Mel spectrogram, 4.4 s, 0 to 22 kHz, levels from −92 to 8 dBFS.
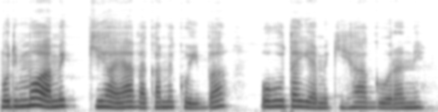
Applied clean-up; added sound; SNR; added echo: neural mask model DeepFilterNet 3.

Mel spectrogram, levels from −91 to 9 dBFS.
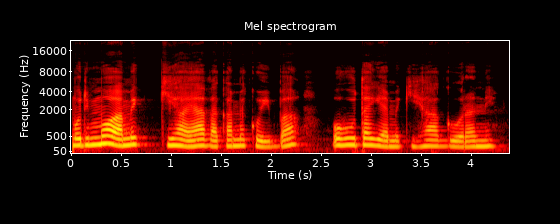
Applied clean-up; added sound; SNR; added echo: none; none; none; none.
